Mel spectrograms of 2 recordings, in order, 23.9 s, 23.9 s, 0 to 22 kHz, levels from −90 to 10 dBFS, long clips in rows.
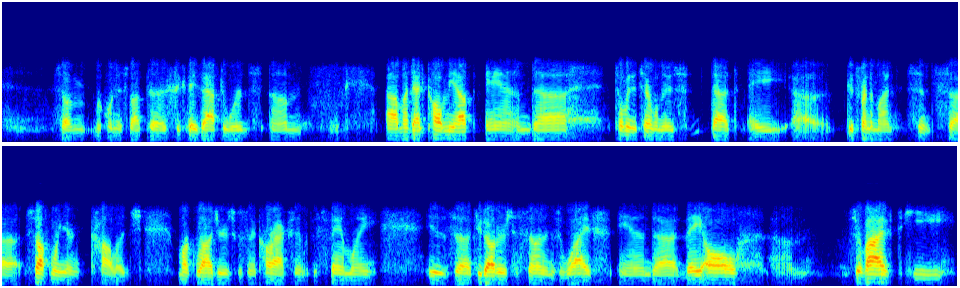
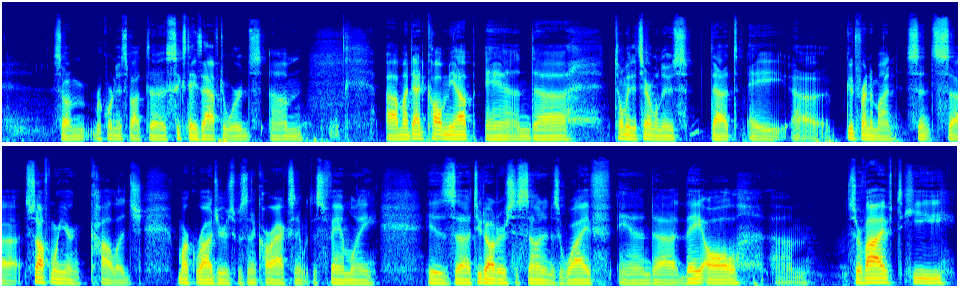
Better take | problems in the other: second | phone-call audio; poor line

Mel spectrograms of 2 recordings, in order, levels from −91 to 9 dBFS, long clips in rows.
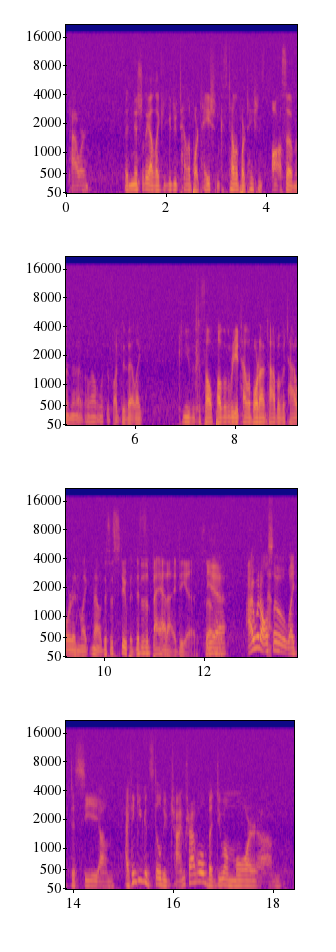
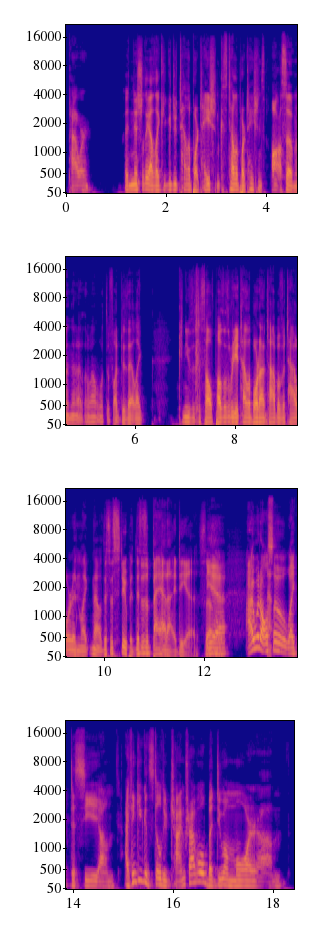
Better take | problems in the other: second | hiss; noticeable; throughout; 10 dB below the speech

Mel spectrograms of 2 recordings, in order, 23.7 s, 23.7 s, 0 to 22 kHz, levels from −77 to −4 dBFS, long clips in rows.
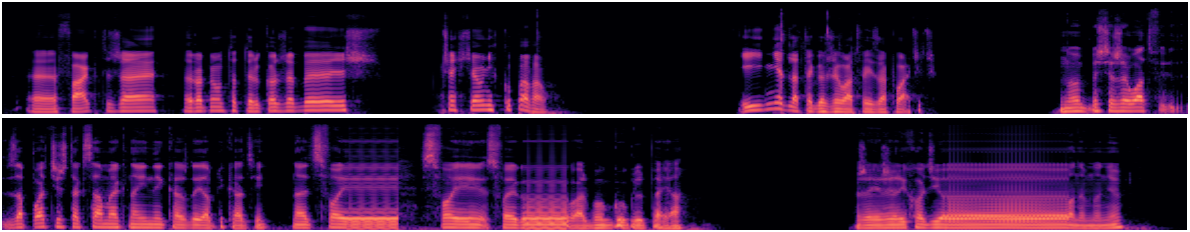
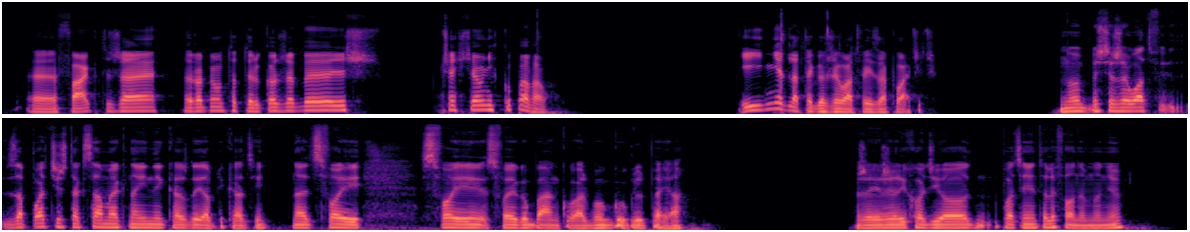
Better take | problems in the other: second | audio freezing; at 15 s for 0.5 s, at 17 s and at 21 s for 1 s

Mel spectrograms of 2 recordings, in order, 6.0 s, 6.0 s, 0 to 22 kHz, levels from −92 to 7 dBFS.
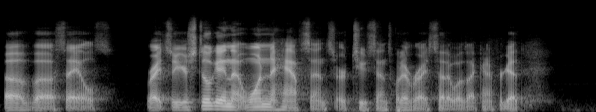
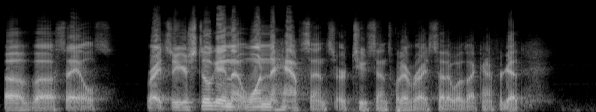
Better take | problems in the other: first | distortion; slight; 10 dB below the speech

